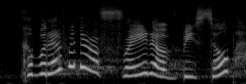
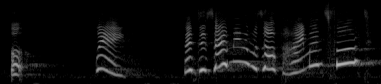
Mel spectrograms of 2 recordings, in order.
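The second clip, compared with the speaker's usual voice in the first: dawning alarm; 9 semitones higher than usual. Acted. Paimon to Wriothesley, suddenly worried she caused it, startled. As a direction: realize it might be your fault. Paimon realizes it's her fault.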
